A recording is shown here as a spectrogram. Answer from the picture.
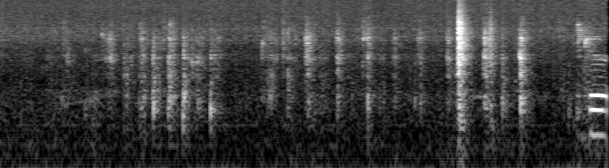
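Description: Faint, irregular wet clicks and smacks of the lips and tongue as a sip of whisky is tasted and worked around the mouth, with a couple of louder smacks near the end.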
